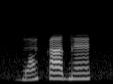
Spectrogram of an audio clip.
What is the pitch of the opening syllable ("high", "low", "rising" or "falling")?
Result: rising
